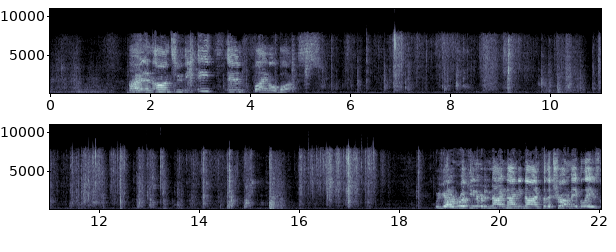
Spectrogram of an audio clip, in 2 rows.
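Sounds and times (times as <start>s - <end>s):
shrink wrap crinkling and tearing: 5.1s - 8.5s, 11.1s - 14.9s, 16.0s - 17.8s.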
